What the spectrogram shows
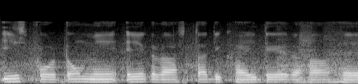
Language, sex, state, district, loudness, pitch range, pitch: Hindi, male, Uttar Pradesh, Shamli, -12 LUFS, 110-120 Hz, 115 Hz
